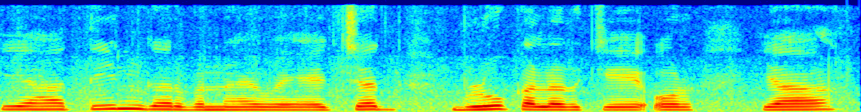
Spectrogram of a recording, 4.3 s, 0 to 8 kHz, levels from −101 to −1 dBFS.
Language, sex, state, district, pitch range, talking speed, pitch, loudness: Hindi, female, Arunachal Pradesh, Lower Dibang Valley, 195-220 Hz, 155 wpm, 205 Hz, -15 LUFS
